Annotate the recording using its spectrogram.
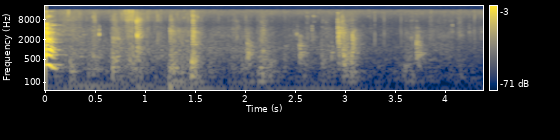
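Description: Faint, irregular clicks and light knocks of small plastic containers and utensils being handled on a tabletop, thinning out towards the end.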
